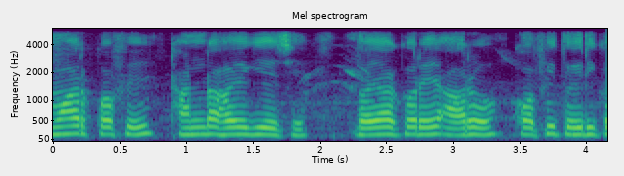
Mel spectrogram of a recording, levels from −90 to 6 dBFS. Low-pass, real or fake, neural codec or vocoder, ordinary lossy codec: 5.4 kHz; real; none; none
